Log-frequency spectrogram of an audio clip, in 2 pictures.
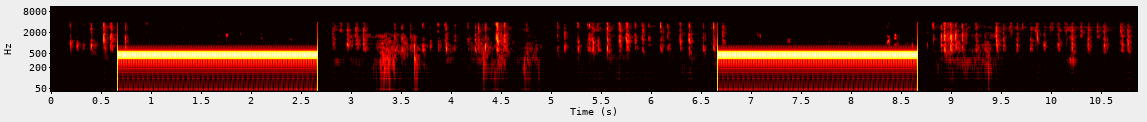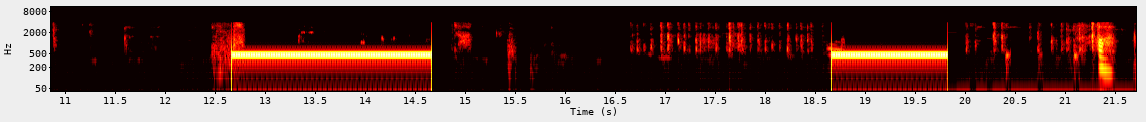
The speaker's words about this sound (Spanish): Estoy marcando, pero ya no me contesta.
